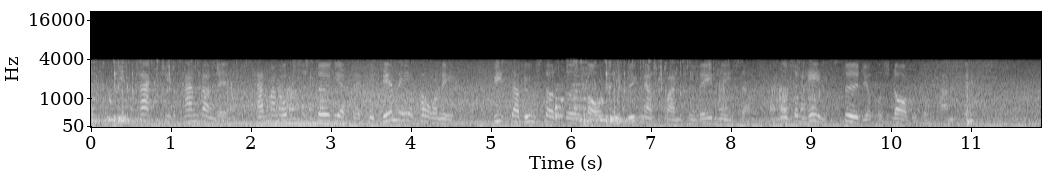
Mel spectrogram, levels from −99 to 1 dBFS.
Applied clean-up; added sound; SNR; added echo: none; Car passing by + Toilet flush / Gurgling; 0 dB; none.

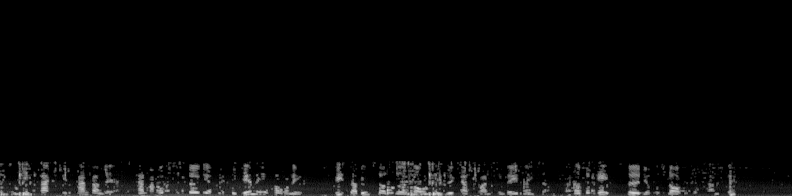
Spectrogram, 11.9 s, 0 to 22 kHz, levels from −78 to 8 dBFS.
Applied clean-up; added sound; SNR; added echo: classical method spectral subtraction.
